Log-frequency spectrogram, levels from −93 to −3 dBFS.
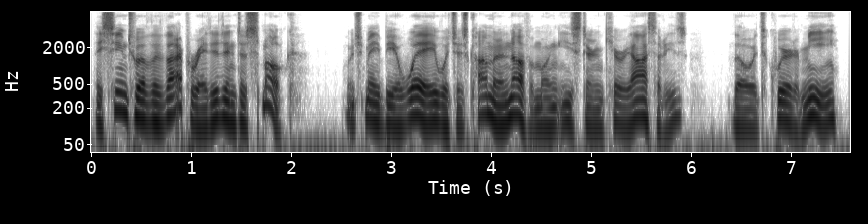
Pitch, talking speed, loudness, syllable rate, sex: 115 Hz, 180 wpm, -17 LUFS, 5.7 syllables/s, male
